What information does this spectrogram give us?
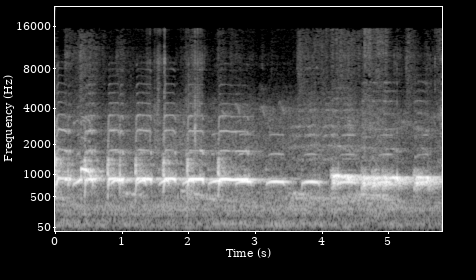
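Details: Bangkok-type zebra dove with a big, sweet voice sings continuously: evenly spaced, short, mellow coos about twice a second, then a brief rising phrase followed by longer, fuller notes.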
